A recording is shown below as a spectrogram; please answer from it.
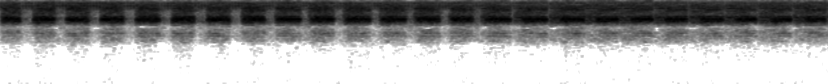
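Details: Cicadas singing in summer in Provence, southern France: a loud, dense buzzing pulsed about three times per second, steady and rhythmic, high-pitched with no other clear sounds.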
